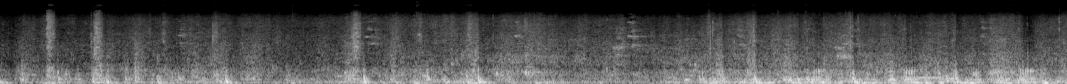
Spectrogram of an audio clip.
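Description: Boat moving in strong wind, with loud buffeting gusts, rattling knocks and rumbling water noise that grows stronger toward the end, no talking.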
